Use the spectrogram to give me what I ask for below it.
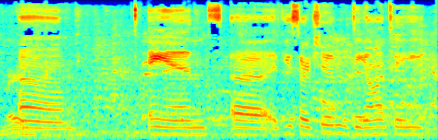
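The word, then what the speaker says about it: D'onte: Yes, it's D apostrophe O N T E Carroll. Yes, and it's pronounced Deontay.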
